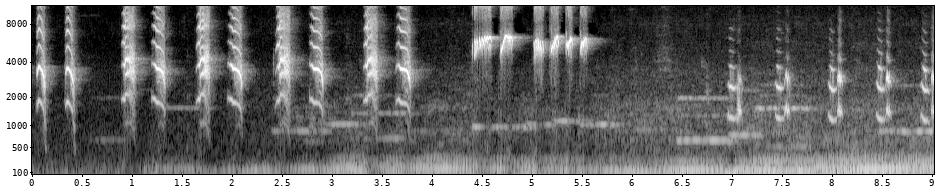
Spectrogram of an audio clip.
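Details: Long-tailed shrike singing to prompt rivals: regular loud rising squeaks about every half second, a quick high trill, then soft whistled notes with rising squeaks.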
